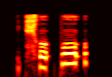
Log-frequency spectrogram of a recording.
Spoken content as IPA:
t͡ɕʰ o˨ ʔ p o˦ ʔ

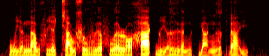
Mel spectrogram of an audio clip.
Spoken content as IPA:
w i˨˩˦ ə̯ n a˨˩ w f i˧ ə̯ c a˨˩˦ w ʂ u˧ v ɨ˧ ə̯ f u˧ ə̯ ɹ ɔ˧˥ h aː˦˥ k̚ v i˨˩˦ ə̯ ɣ ɨ˨˩ ə̯ n ə˨˩ k̚ j a˨˩˨ ŋ ɣ ə˦˥ k̚ ɗ a˨˩˨ j

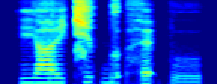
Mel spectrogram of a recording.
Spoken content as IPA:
j a˦ ɪ̯ t͡ɕ ʊ˦ ʔ ɡ ʊ˦ ʔ h ɛ˦ ʔ p u˨

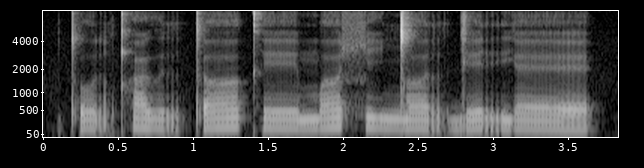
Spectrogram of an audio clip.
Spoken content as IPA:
tʼ o r qʰ ɯː r tʼ ʌː kʰ eː m ʌ ɬ i ŋ͡ǀ ʌ r ɡ e r j ɛː

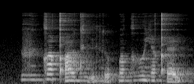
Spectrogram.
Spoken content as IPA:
v ʉ ɡ o qʼ ɒ u̯ dʱ ḭ r o̰ ɡ͡b ɒ ɡʱ o j i qʼ ḭ

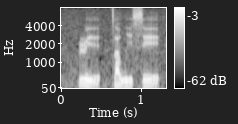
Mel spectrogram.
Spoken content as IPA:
ɭ ɪ | t a w i s e

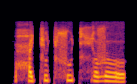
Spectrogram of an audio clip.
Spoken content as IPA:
ħ ɛ c o c sʷ i c ç ɔ z ɤ

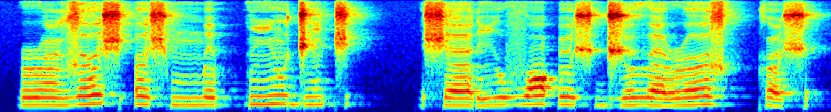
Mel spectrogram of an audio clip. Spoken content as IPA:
ɹ œ̃ z əː ʃ ʔ əː ʃ mː e pː ĩː u̯ d͡ʒ ĩ t͡ʃ | ʃ ɛː ɾ iː u̯ v ɔ ʔ ʏː ʃ d͡ʒ ʏ ð ɛ ɹ əː z kː œ ʃ

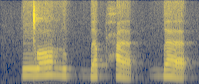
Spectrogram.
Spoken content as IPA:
ŋ͡ǀ ɔ ɦ u p ɡ͡b ɐ p ħ ɐ | ɡ͡b ɐ

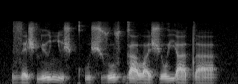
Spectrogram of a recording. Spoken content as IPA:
z ɛ˩ ʃ lʲ o˥ ʎ ɯ˩ ʃ kʷʰ ɯ˩ ʃ z u˥ z ɡ a˨ lˠ ɛ˩ ʃ o˦ j a˩ t a˩

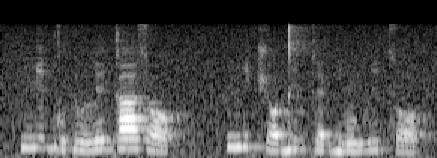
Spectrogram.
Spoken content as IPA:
ɲ e˦ ɡ u˨ ɗ u˨ l e˦ ɡ aː˦ z ɔ˨ | ŋ i˦ t͡ʃ ɔ˨ d i˦ k ɛ˨ ɡ͡b ũ˨ v i˦ t͡s ɔ˨

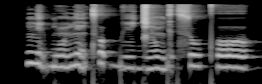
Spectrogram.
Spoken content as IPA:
n ḭ˦˨ b ũ˨ n ĩ˦˨ tʰ ʊ˦ ʔ b i˨ d͡ʑ ũ˨ ɡ ɪ˦ ʔ s u˦ pʰ o˦ ʊ̯

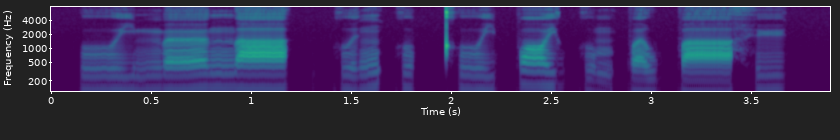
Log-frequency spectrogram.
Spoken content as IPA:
uː˨ j m œː˨˧ n̪ aː˧ | kʷ ɪ˨˥ ŋ kʷ ɐ˧ p̚ kʰ uː˨ j p ɔː˥ j kʷ ɐ˨˩ m p ɐ˨˧ w p aː˨ h yː˥ k̚

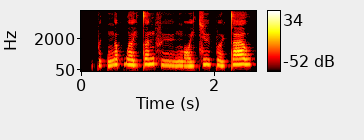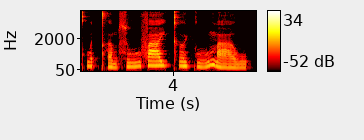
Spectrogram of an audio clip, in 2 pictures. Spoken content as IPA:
p ɪ˨ k̚ ŋ ɐ˥ p̚ w ɐ˧ j t̪ ɐ˥ n f yː˨ ŋ ɔː˨ j t͡s yː˥ p ɵ˧ ɥ t̪ aː˥ w kʷʰ ɐ˧ t̚ t̪ʰ ɐ˨˩ m s uː˨˧ f aː˥ j kʰ ɵ˧ ɥ k uː˨˥ m aː˨ w

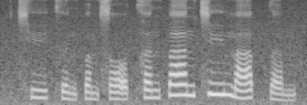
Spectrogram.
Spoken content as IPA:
t͡sʰ yː˨ t̪ʰ ɵ˨˩ n p ɐ˨˩ m s ɔː˨˩ t̪ʰ ɐ˧ n p aː˥ n t͡s yː˥ m aː˨˥ p̚ t̪ ɐ˨˩ m

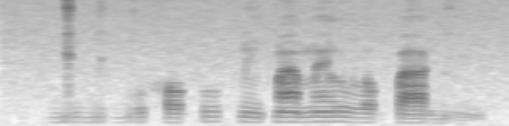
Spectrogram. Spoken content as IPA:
ɡ i˧ b i˧ ɡ͡b u˧ h ɔ˧ k u˦ k͡p ĩ˧ k͡p ã˦ m ɛ̃˦ l u˧ l ɔ˧ k͡p a˧ ɡ͡b i˨

